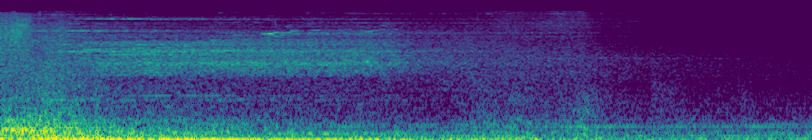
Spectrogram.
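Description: A triumphant game fanfare swells loudly and fades away.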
